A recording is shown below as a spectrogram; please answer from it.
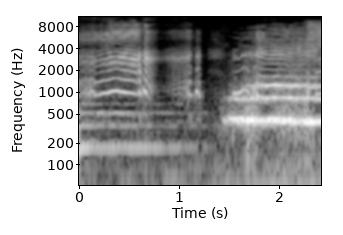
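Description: Eerie horror soundtrack: a short, high, wavering cry-like wail, then a brief dip. About one and a half seconds in, a sustained choir-like chord swells in.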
